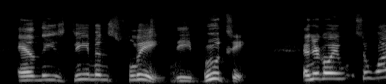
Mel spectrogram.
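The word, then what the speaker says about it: Buiti: was attacked by those known as the booty uh we can we can phonetically spell b-u-i-t-i uh these are the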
